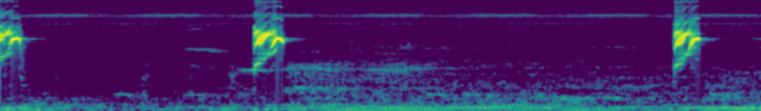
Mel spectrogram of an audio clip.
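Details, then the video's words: Female canary in breeding condition calling to males: three short, bright, high chirps, each sweeping downward, spaced about two to three seconds apart over a quiet background. "PANCINGAN KENARI BETINA MEMANGGIL JANTAN"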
